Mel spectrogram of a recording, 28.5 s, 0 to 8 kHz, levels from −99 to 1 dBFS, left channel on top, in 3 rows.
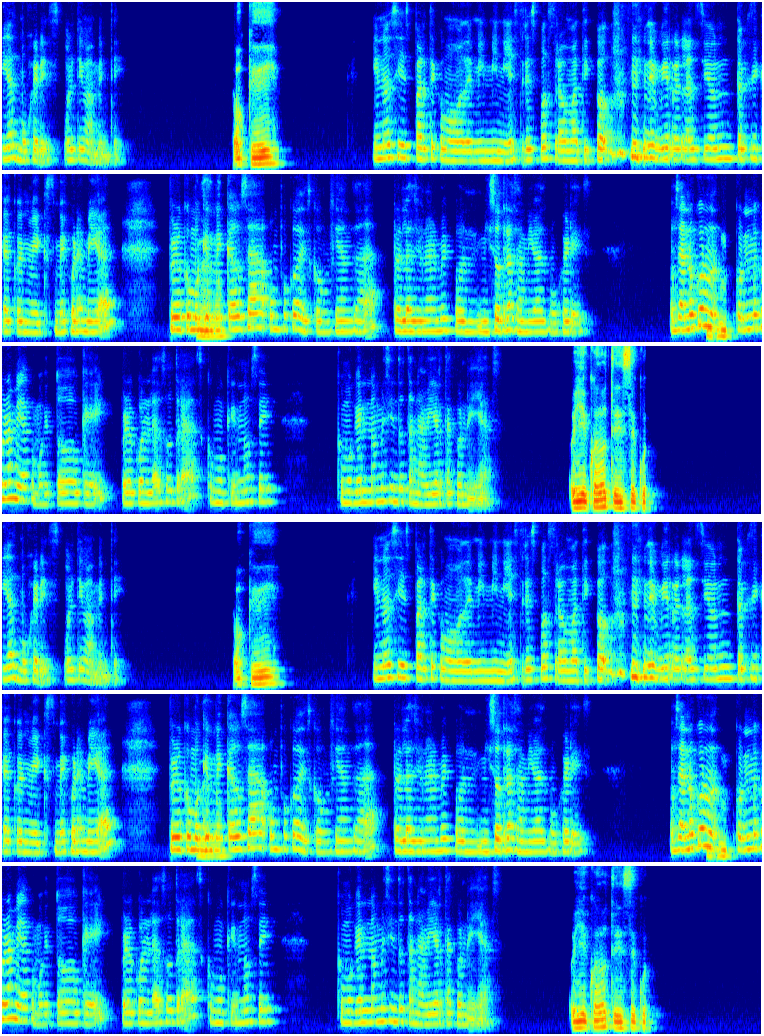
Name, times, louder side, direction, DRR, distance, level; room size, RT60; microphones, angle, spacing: voice 1, 0.0-1.5 4.6-16.8 17.9-22.4 23.2-25.1, equal, 5° left, 0.8 m, -29 dB
voice 2, 2.9-3.5 11.9-12.2 18.4-18.6 26.1-27.0, left 4 dB, 65° left, 0.4 m, -19 dB
8.9 x 4.3 x 6.2 m
head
